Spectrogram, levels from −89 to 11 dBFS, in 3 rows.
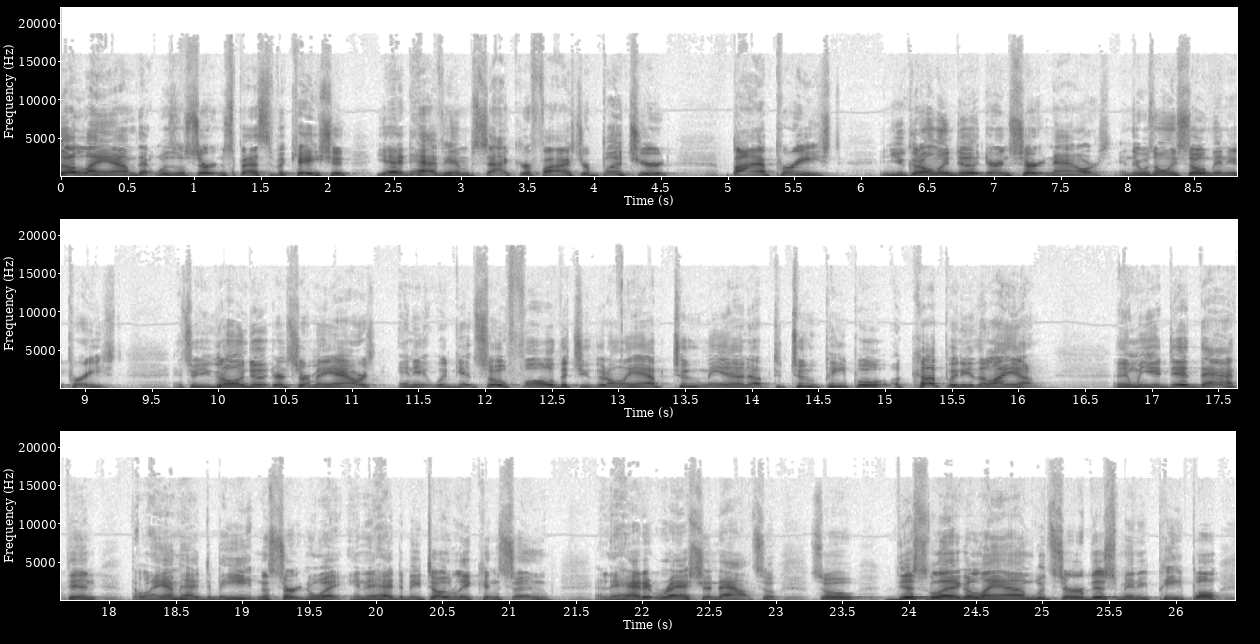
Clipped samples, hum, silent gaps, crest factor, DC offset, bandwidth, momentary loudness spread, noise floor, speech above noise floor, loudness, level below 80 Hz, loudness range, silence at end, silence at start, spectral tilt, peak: under 0.1%; none; none; 20 dB; under 0.1%; 18.5 kHz; 9 LU; -49 dBFS; 29 dB; -20 LUFS; -44 dBFS; 4 LU; 0 s; 0 s; -5 dB/octave; 0 dBFS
